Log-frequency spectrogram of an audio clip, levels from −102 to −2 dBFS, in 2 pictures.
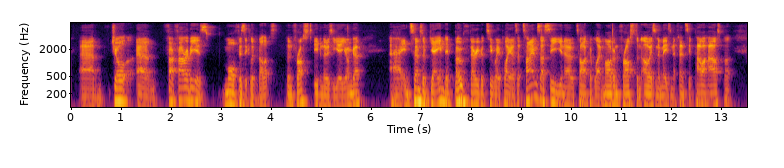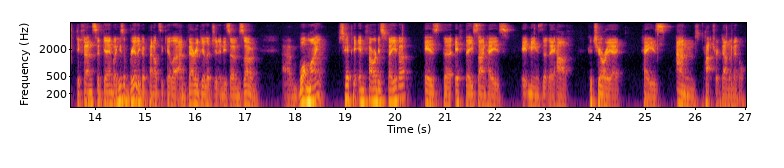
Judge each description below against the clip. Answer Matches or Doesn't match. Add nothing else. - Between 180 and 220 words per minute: Matches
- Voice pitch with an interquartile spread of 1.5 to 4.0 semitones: Matches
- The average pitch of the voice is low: Matches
